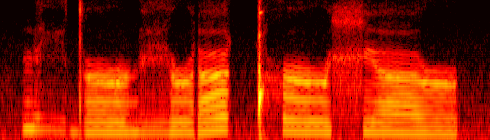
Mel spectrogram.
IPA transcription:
ɳi̤d̪ə˞ɹ ɳe̤ɹ ɾœǃʰə˞ɹ xʲœɹ

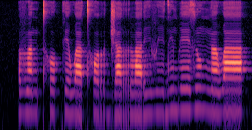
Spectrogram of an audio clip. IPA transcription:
vã˨ntʰo˨ ke˨wa˨ tʰɔ˨rd͡ʒa˨rβa˨ɾiː˨ vi˨dĩ˦beː˦zũ˦ ŋã˦waː˦

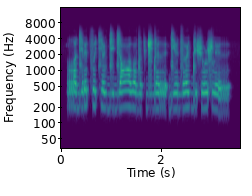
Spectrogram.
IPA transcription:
rɑd͡ʑəɾɪ t͡sʊt͡ɕəːlʲ d͡ʑʌd͡ʑɑː ðɔdæt͡sɖ͡ʐədɛ rɪʔd͡ʑɪːd͡zəːlʲ diʃʊːʂ lɪr

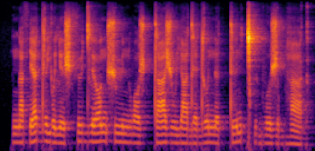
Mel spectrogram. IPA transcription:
naθɾʲad ɘjʊlʲəʃ θʉdlʲɔn ʃʉn βɔʒtːa ʒujadɛdʊ nətːɨn ǀʰʉɡβʊ ʒəbʱaɡ

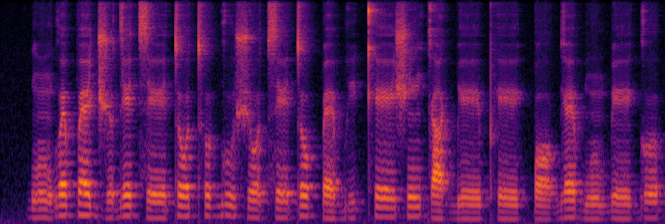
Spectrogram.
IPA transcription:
ɡʷũ˨ɡʷɛ˦ pɛ˦d͡ʒʊ˨de˦ t͡seː˨to˦tʰʊ˦ ɡu˦˨ʃo˨t͡se˨ to˦ k͡pɛ˨bi˨˦ kʰeː˦ʃĩ˦ka˨ ɡ͡beː˨pʰeː˨k͡pɔ˨ ɡɛ˦ bũ˨ ɓeː˨ ɡʊ˦

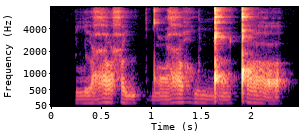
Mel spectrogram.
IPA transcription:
lɘʕɐħɨ | dˤãʕɐɦu ŋ͡ǃɔ̃ǃaː

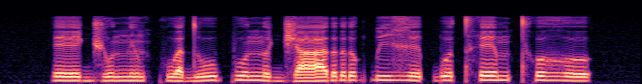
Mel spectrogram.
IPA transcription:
eː˨d͡ʒu˨nĩ˨ kʷa˨duː˦pu˦nʊ˨ d͡ʒaː˨˦rʊ˦k͡pi˦ɣɪ˦˨ ɓʊ˦tʰeː˦mtʰʊ˦ ɣʊ˦

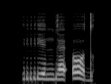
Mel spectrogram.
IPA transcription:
rʲɛŋɡæ ʔɔd

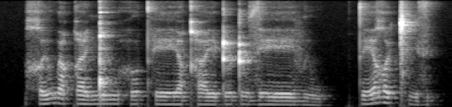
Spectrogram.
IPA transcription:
χɨwɵ qiŋ͡ǃuːho t̪ʰeːqʰeːʈuʈu zeːvɨw | t̪eʁʉǀʰiz

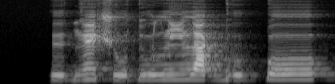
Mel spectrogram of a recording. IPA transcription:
ɨ˨ɡɛ̃˦˨ʃu˨ ɗu˧lĩ˧la˧ ɡ͡bu˨˦ k͡poː˧

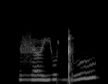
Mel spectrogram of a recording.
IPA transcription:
zəjuɡ͡ǃu

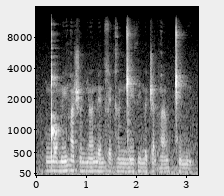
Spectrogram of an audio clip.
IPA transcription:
ŋ͡ǃɔmẽvã ʃə̃njɐ̃ nɛnɮɛɡɣɐ̃ ŋ͡ǁẽθi nə t͡ʃaɡvãβiǁẽ mĩ

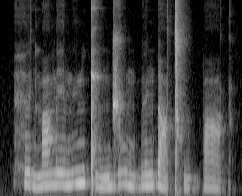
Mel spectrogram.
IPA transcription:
hø˦˨dmɑ˦m e˧my˦mǃu˨nd͡ʒu˦˨m ɓø˦nɗɑ˨ ǀʰɯ˧ɡpɑ˦˨ɡ

